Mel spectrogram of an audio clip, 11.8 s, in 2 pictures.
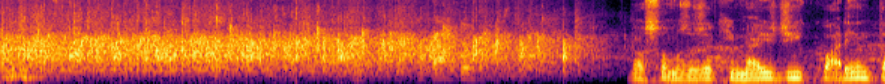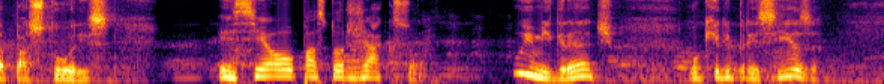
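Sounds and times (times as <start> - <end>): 
audience applause: 0.0 - 4.2
speech: 4.2 - 11.5
laughter: 8.2 - 9.9.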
